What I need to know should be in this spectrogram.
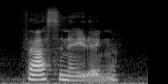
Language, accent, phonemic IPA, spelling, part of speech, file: English, US, /ˈfæsɪˌneɪtɪŋ/, fascinating, adjective / verb, En-us-fascinating.ogg
- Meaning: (adjective) Having interesting qualities; captivating; attractive; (verb) present participle and gerund of fascinate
